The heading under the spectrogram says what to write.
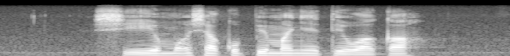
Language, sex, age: Tsonga, male, 19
